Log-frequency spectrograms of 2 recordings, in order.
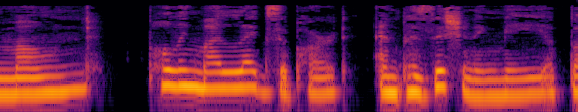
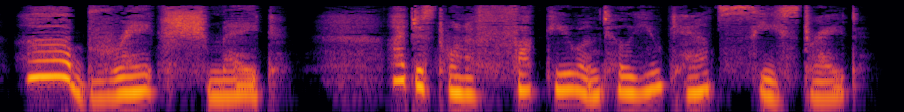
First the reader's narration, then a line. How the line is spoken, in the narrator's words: I purred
